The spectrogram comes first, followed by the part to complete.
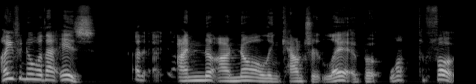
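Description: A man with a Yorkshire accent, bright and sharp in tone, at a fairly quick pace, in a dry, close sound with no echo. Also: very clean recording, silent background. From Yorkshire, northern England. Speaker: podcast host. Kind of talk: casual chat.

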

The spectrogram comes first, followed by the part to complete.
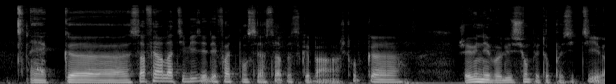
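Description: In a normal speaking voice, a man speaks at a moderate pace with lively intonation on a very clean recording with a silent background. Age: 40s. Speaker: web professional and podcaster. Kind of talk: casual monologue. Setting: in bed at home.

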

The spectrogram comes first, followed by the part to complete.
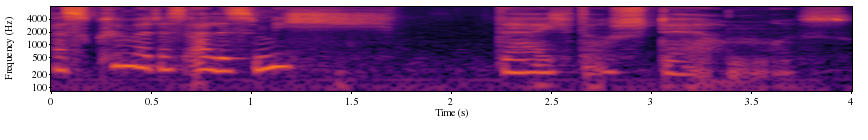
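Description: A woman whispers slowly in a put-on character voice. Vocal fry runs through her words.

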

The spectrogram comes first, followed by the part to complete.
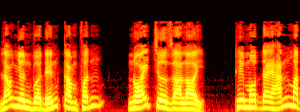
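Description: The background stays quiet while a natural reading voice carries the text.

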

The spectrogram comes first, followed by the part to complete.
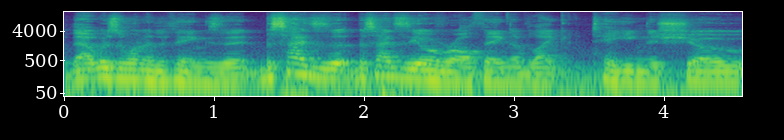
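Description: A medium-pitched man with an American accent at a moderate pace, ordinary pitch variation, noticeable background noise and audible room echo. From US South. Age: 30s. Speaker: podcast host. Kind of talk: casual chat.

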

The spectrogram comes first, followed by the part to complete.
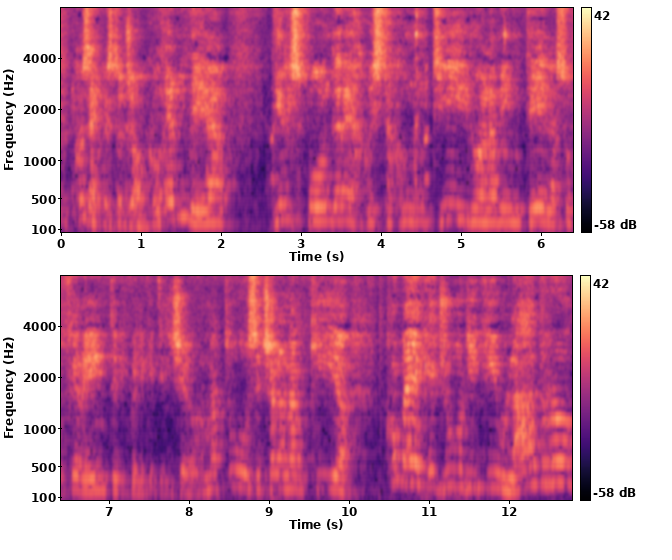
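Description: With lively intonation and a high pitch, a man speaks at a fairly slow pace amid noticeable background noise and audible room echo. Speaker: activist and restaurateur. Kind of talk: talk to a live audience. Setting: community venue with audience.

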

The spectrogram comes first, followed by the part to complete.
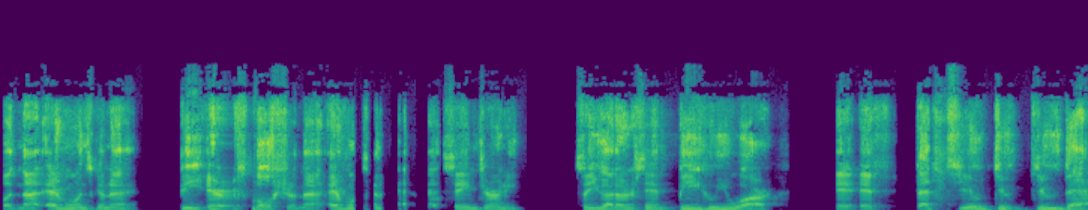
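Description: A man with an American accent and a plain, everyday voice speaks at a fairly high pitch with lively intonation. The sound is dry and close, with no echo. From Connecticut, US Northeast. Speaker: college basketball coach. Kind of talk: interview.

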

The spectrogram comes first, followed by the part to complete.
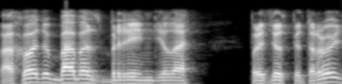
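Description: Someone reads in a natural voice, the pitch varying in an ordinary way. Nothing much is heard behind it.

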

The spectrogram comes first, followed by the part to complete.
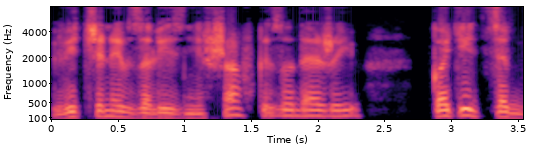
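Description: Against a quiet background, the clip is plain reading aloud.

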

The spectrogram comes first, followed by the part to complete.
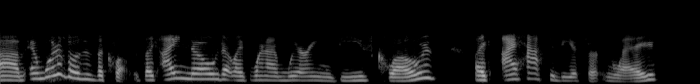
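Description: At a moderate pace, a woman with a normal speaking voice and medium pitch uses lively intonation. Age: 40s. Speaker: sex worker. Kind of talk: casual interview.

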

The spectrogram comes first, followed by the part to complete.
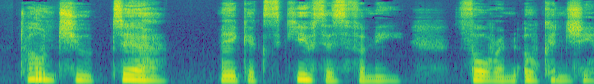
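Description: A raspy, put-on character voice speaks at a middle pitch. The pace is very slow. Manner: biting, full of self-contempt.

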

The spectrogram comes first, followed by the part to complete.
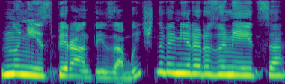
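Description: A woman puts on a character voice at a high pitch and fairly quick pace. Her voice has a hissing quality. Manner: venomous, hissing sarcasm.

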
